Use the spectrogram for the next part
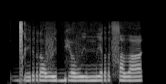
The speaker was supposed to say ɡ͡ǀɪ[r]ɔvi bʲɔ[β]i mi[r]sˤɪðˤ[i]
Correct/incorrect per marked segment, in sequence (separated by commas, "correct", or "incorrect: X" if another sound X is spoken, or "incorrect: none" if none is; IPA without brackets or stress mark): correct, correct, correct, correct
